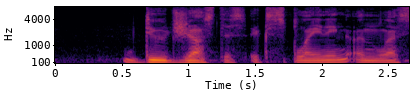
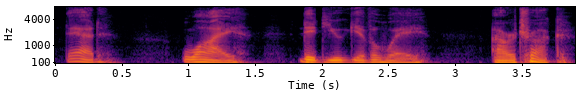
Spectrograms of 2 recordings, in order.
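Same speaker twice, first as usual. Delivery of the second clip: loud, punched-out words with pauses between; mock child's outrage, halting and loud; angry little kid; 8 dB louder, slower than usual. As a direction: play an indignant five-year-old confronting dad. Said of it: "an angry little five-year-old".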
